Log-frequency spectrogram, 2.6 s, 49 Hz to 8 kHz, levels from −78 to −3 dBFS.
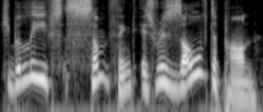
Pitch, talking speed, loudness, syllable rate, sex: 175 Hz, 135 wpm, -18 LUFS, 5.3 syllables/s, male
